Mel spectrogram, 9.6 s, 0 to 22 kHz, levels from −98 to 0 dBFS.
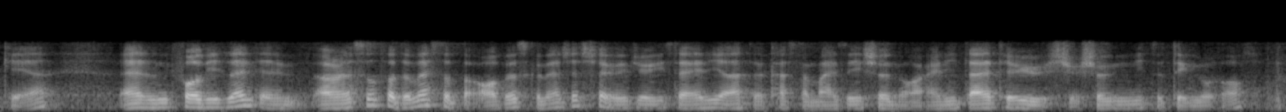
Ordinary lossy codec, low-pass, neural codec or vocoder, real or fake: Opus, 32 kbps; 5.4 kHz; codec, 16 kHz, 0.3 kbps, FocalCodec; fake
